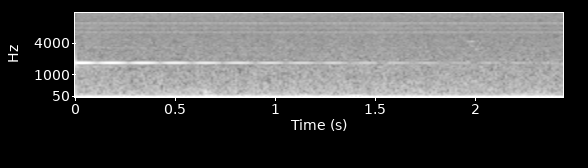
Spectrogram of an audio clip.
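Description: The ringing tail of a single high, clear chime: one pure tone that fades away over about a second and a half.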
